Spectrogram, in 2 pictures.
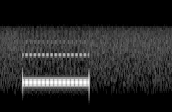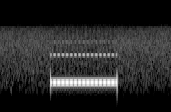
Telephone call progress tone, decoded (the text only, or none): ringback tone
